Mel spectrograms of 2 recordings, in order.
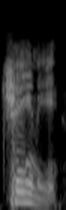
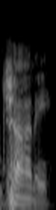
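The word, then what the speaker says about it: Chani: just to mispronounce them i was beside myself with anger when paul was in love with cheney rather than johnny and you know and especially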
